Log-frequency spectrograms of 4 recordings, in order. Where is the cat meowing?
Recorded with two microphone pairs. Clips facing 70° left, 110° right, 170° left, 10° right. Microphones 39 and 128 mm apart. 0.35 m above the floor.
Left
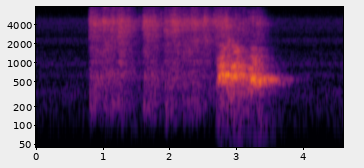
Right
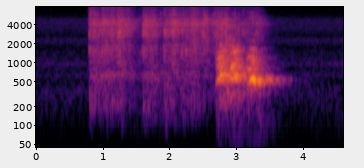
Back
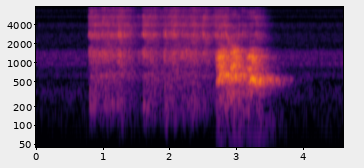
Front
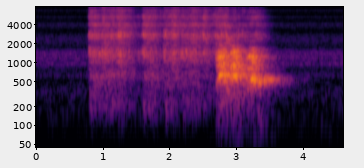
I don't hear a cat meowing.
